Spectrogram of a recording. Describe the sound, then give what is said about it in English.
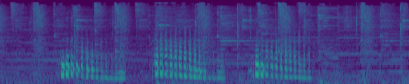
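A person imitates a pigeon with three throaty, warbling coos, each sliding downward in pitch, spaced evenly with short pauses between them and no other talking. “Hmm, maybe I'll give it a try. This is a pigeon.”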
